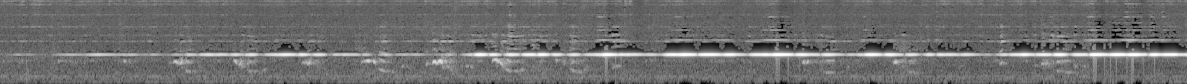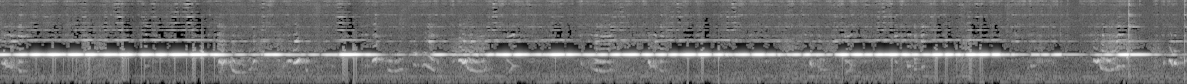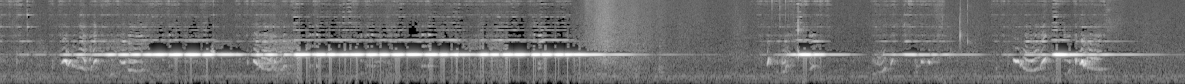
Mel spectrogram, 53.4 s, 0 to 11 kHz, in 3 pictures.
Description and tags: Wine Glass Resonance
A wine glass made to resonate by running a wet finger around the rim of the glass. This recording has slight clicks as the camera uses the automatic gain control. I would not recommend this for serious recording. Recorded on a Canon D550 camera.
